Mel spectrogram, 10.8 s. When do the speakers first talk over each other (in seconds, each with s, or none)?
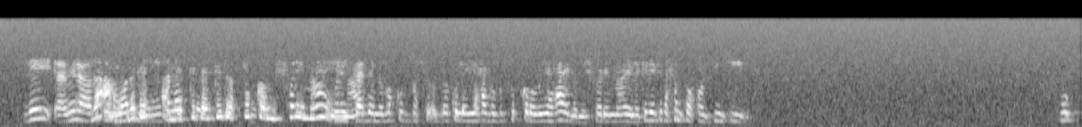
0.9 s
